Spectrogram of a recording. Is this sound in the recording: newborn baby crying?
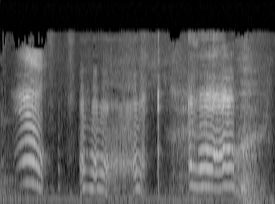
yes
